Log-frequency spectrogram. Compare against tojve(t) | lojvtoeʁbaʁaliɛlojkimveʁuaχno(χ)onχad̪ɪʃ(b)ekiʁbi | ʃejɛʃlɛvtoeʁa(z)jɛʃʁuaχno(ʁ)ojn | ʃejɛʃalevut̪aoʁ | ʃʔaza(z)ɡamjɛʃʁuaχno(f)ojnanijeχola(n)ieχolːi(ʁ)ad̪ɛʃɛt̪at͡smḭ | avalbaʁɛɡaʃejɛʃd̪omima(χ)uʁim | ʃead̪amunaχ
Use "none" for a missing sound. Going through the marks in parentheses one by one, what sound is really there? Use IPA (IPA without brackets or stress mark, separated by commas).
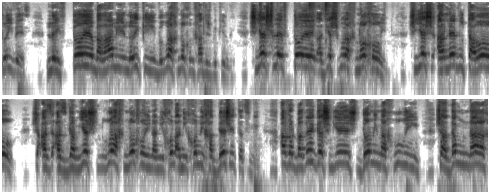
s, χ, b, z, χ, z, χ, n, χ, χ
